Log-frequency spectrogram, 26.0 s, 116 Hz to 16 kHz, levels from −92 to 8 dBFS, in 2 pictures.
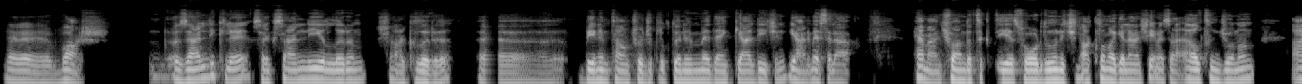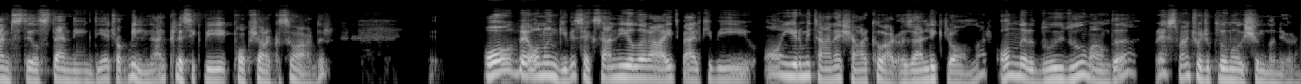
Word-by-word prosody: Eee, 125 -4 -1
var. 135 -5 -4 0.4
Iıı, 175 0 -20
özellikle 145 +1 0
80'li 135 -2 -2
yılların 135 -1 +2
şarkıları, 120 -1 -2 0.3
eee, 130 - -5 0.9
benim 135 -1 +2
tam 130 -2 -3
çocukluk 125 0 -3
dönemime 125 +1 +1
denk 120 -3 -2
geldiği 130 0 0
için...Yani, 145 +5 -2
mesela 125 -2 -2 0.6
hemen 135 -8 0
şu - - +4
anda 130 -1 +2
tık - - -6
diye 130 -1 +4
sorduğun 130 +1 +5
için 120 -4 +1
aklıma 135 +3 +1
gelen 125 -1 +1
şey, 115 - -1
mesela: 130 -2 -3
Elton 135 0 +2
John'un 135 +4 -1 0.5
"I'm 145 -3 -2
Still 140 0 0
Standing" 130 -4 -1
diye 155 +3 -3
çok 155 - -4
bilinen 135 -2 -1
klasik 150 -1 0
bir 140 -1 +1
pop - - 0
şarkısı - - -2
vardır. - - -6
E - - -34 1.3
o 220 +4 +8
ve - - +7
onun 195 -1 +3
gibi 135 +5 -2
80'li 170 -3 -1
yıllara 165 -1 +5
ait 155 +1 +1
belki 145 +2 -4
bir 110 - -4 0.2
10-20 190 -1 +2
tane 165 -3 -3
şarkı 135 +1 -2
var, 130 -6 +1
özellikle 135 +6 0
onlar. 120 - -5
Onları 170 -6 0
duyduğum 155 +8 +2
anda 145 - -2 0.2
resmen 205 -6 -2
çocukluğuma 150 -4 +1
ışınlanıyorum. 115 -3 -3
135 Hz, 145 wpm, -23 LUFS, 125-155 Hz, 1.3 s, o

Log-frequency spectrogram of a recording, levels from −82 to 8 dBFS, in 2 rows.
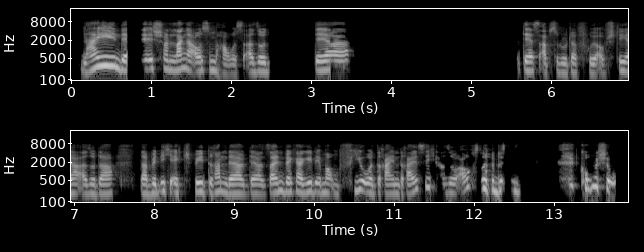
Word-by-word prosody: Nein, 270 +8 +6
der 205 - +6 0.2
der 225 - +3
ist 225 - +1
schon 225 -2 -1
lange 205 -1 +4
aus'm 190 +1 -2
Haus. 155 -2 -7
Also, 180 +1 -1 0.6
der 205 +1 +4 2.4
Der 195 - +5
ist 185 - -8
absoluter 170 0 -4
Frühaufsteher. 185 +4 -3
Also 180 +1 -3
da 185 0 -1 0.3
da 185 - +3
bin 190 +2 -1
ich 215 - 0
echt 190 -1 -3
spät 210 0 +1
dran. 205 0 -1
Der 185 0 +4
der 180 0 -2
sein 195 +4 +2
Wecker 205 -1 +3
geht 210 +2 0
immer 200 -1 -1
um 180 -1 -11
4:33, 200 - -1
also 195 -1 -5
auch 305 - -3
so 270 - +2
'n 245 -1 0
bisschen 220 -2 -3 0.7
komische 310 - +2
Uhrzeit. 415 - -3
195 Hz, 160 wpm, -25 LUFS, 185-220 Hz, 2.4 s, Nein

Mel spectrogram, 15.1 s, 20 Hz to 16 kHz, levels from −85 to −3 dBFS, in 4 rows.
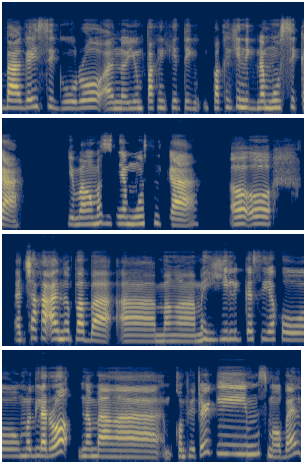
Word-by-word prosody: bagay 240 +3 +3
siguro 230 -1 -5
ano, 210 +1 -3
'yung 220 +2 -5
pakikitig 230 -1 -6 0.2
pakikinig 235 0 -4
ng 225 - +3
musika, 240 +2 +2 0.6
'yung 210 -1 -7
mga 220 +1 +1
masasayang 240 -2 -3
musika, 230 -6 +2 0.4
oo. 235 +1 +1 0.6
At 230 0 -4
saka 290 -1 +6
ano 265 0 -3
pa 260 -1 +4
ba? 205 -4 +3
Ah, 190 0 -2
mga 195 -1 -4
mahihilig 255 +1 -4
kasi 255 0 -4
akong 230 -2 -8
maglaro 235 +4 +4 0.3
ng 225 0 -4
mga 210 -2 +3 0.7
computer 225 +5 -1
games, 295 0 +3
mobile 215 +11 -2
230 Hz, 115 wpm, -24 LUFS, 215-250 Hz, 0.7 s, saka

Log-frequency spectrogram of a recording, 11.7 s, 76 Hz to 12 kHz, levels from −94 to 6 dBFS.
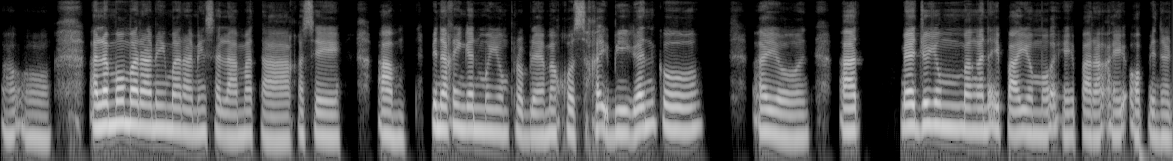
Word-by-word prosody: Oo. 175 -5 -7 0.4
Alam 230 +2 +7
mo 250 - +7
maraming 225 -2 +5
maraming 195 -2 -1
salamat 175 -1 -3
ha 155 0 -2
kasi, 170 -2 -3 0.3
um, 175 -3 0 0.3
pinakinggan 215 -1 +2
mo 200 - 0
'yong 190 -1 -3
problema 175 0 -3
ko 185 - -2
sa 175 - -6
kaibigan 195 +3 +1
ko, 210 0 0 0.5
ayun. 170 -4 -1 0.3
At 200 0 +3 0.4
medyo 230 0 +5
'yong 225 -2 +2
mga 205 0 +1
naipayo 190 -4 -1
mo 180 +3 -2
eh, 175 -2 -7
parang 170 -2 -3
eye-opener 175 -2 -5
190 Hz, 140 wpm, -21 LUFS, 175-210 Hz, 0.5 s, Alam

